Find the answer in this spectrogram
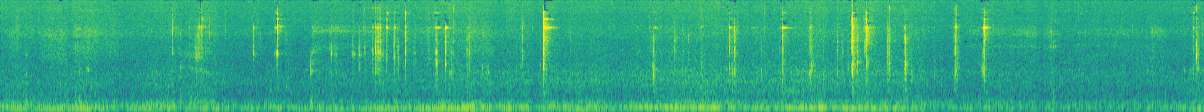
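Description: Faint, scattered small metallic clicks and taps from fingers handling the full-fuel stopper cap and its screws on a Bosch MW diesel injection pump. A sharper click comes about halfway through, over a low steady hum.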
